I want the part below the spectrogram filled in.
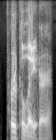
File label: "percolator", American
